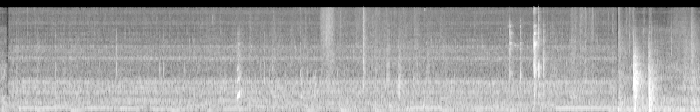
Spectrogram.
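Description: Hot fruit sauce poured from a metal pot onto a pudding in a glass baking dish and spread with a spatula: quiet pouring and scraping, broken by a few sharp clinks of metal on pot and glass. The loudest clinks come near the end.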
